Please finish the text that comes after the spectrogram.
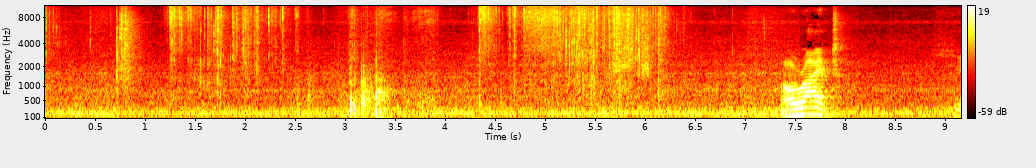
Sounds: crackle
speech
inside a small room

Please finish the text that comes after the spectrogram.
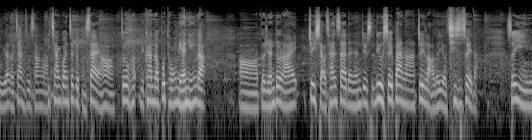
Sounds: speech

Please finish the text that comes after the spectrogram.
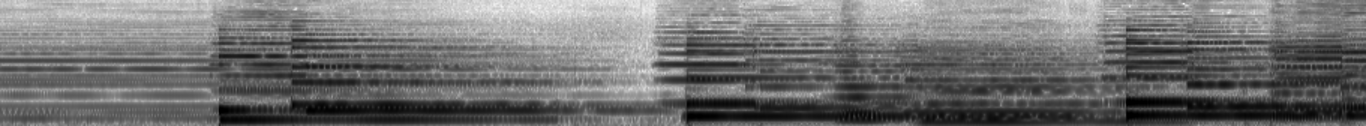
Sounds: music
classical music
bowed string instrument
violin

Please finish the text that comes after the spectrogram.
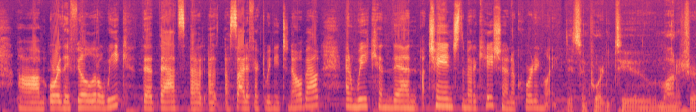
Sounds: music
speech

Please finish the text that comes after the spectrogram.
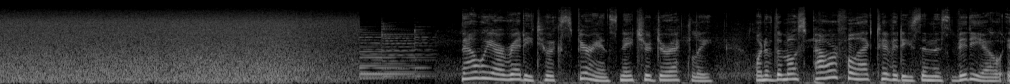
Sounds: music
speech

